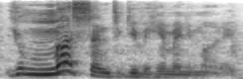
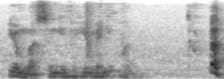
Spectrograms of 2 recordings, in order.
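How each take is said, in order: First: The pitch moves a lot, with heavy emphasis. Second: The pitch stays level, with little emphasis. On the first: "Se bem que eu tô colocando muita ênfase" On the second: "Não tem ênfase em nada tonal"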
